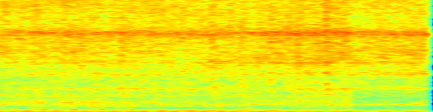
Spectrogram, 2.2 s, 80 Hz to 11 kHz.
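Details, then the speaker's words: 1999 Chevy Tahoe, LS engine, Holley Terminator X Max, with tuning issues, started on the second try after sitting a few days: thin steady high whistle over a lumpy rumbling idle, air whistling past the throttle blade/idle air valve. "yeah usually the second time but hear that whistle that is what we're gonna try to get rid of today"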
